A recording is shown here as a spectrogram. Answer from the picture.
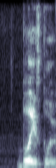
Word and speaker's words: BlazBlue: BlazBlue is how you say it.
